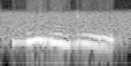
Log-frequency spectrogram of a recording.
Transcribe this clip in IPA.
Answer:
z ɯ r ũ ɟ ø

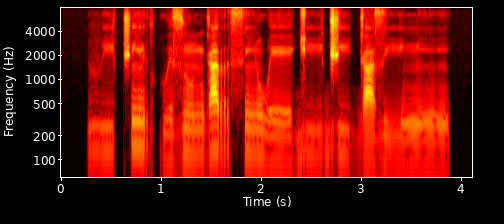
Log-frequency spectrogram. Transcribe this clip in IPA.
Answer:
β i˨ t͡ʃ ĩ˦ r kʷ ɪ˨ z ũ˨ n ɡ a˦ r s ĩ˦ w eː˨ ɡ iː˦ d͡ʒ i˦˨ ɡ a˨ z iː˨ ɲ ĩ˨

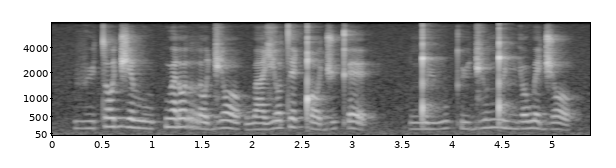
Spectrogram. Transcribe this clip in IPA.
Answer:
v y t ɔ d͡ʒ ɛ v u kʷ a ɾ ɔ r ɔ d͡ʑ ɔ | w a ʑ ɔ t ɛ ǃ ɔ d͡ʒ y kʼ ɛ | ŋ͡ǃ y v u kʼ y d͡ʑ u ŋ͡ǃ y nʲ ɔ w ɛ d͡ʒ ɔ

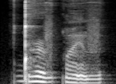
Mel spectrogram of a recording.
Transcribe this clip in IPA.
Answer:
ɡ͡ǃ ə˞ v qʷ ɛ̃ v

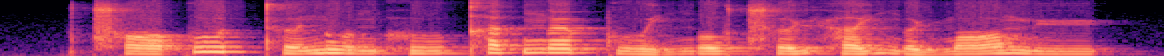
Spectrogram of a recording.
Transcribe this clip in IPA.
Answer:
t͡sʰ ɔː˨˩ k uː˥ t̚ t̪ʰ ɵ˨˥ n w ʊ˨˧ ŋ h uː˨˧ kʰ ɐ˥ k̚ ŋ œː˥ p̚ k uː˨˩ j ŋ o˨ w t͡sʰ ɵ˨˥ ɥ h ɐ˨˥ j ŋ ɵ˨˩ ɥ m ɔː˨˥ m yː˨

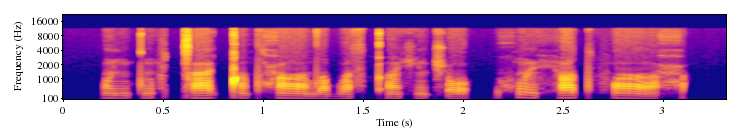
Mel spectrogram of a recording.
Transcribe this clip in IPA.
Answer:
ɔ̃ ɲ tʷ ã f ǀ a ǃ ɛ̃ tˤ ħ ɔ̃ː dˤ ɑ b ɑ s qʼ ã ʃ ẽ t͡ʃʼ ɔ | χʷ ẽ h e tˤ f ɑ̃ː ħ

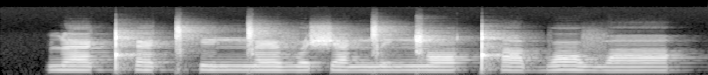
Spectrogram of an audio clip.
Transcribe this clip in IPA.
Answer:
ɳ æ ǃʰ ɛ ǀʰ i ŋ͡ǀ ɛ v ə ʃ æ ŋ͡ǀ i ŋ͡ǁ ɔ ǃʰ ɑ b ɔ v ɑ

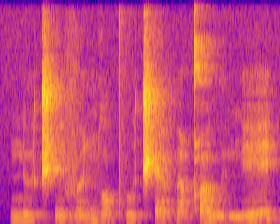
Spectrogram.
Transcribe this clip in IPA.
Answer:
n ʉ t͡ʃʼ e v œ ɲ ɔ pʰ u t͡ʃʼ æ p ɛ qʼ u w y ŋ e

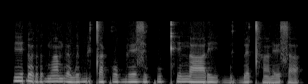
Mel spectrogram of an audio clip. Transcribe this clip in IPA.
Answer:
i˦ ɗ o˨ r b ã˦ b ɛ˨ w ɪ˦ b i˨ t a˦ k o˦ b eː˦ z i˨ kʷ i˦ kʰ i˦ n aː˦ ɾ iː˨ ɡ͡b ɪ˨ ɡ͡b ɛ˦ tʰ ã˨ ɾ e˦ s a˨

